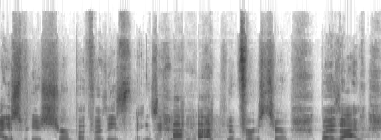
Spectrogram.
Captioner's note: laughter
